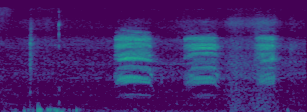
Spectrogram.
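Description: An American crow gives three harsh, evenly spaced caws, each about a third of a second long, clear, with a brief low thump of background noise before the calls.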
